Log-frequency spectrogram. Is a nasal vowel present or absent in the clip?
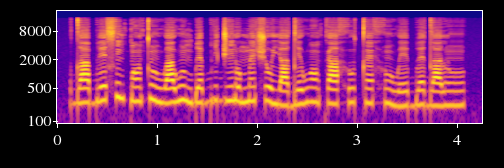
present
